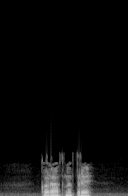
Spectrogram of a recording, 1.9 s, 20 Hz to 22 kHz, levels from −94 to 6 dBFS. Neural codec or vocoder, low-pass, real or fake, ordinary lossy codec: none; 19.8 kHz; real; AAC, 16 kbps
